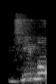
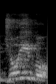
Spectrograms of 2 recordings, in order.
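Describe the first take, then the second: First: জীব said with the plain ই vowel; teacher says জীব, the form we do not use; wrong pronunciation. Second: জৈব said with the ঐ diphthong, জোইব; teacher gives জৈব, gliding through the ঐ; right pronunciation. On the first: Teacher shows the wrong form জীব, with the ই vowel. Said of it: "আমরা বলি না". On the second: Teacher shows the correct form জৈব, with the ঐ glide. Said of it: "আমরা বলি জৈব". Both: Shown as a demonstration.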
